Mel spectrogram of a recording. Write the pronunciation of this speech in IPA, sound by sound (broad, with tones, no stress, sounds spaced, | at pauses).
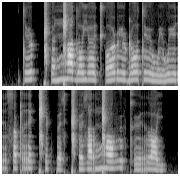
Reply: t ʉː˨˦ ʈ ǁʰ ɵ˨ ŋ͡ǁ ɑ˦ d oː˧ j ɵː˧ t͡ʃʼ oː˨˦ ɽ yː˦˨ ɖ oː˦ t ʉː˦˨ w y˨ w yː˦ r s ɑ˦ ʈ r e˦ ǁʰ i˧ ʈ p ø˨ s ǁʰ ø˧ z ɑ˧ r ŋ͡ǁ ɔː˦ v ʉ˦ f kʼ ʉː˨ r l ɔ˦˨ j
